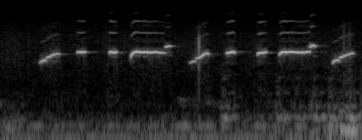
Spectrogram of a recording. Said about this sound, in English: can you whistle it, if you don't mind? Oh, whistle tiger rag.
